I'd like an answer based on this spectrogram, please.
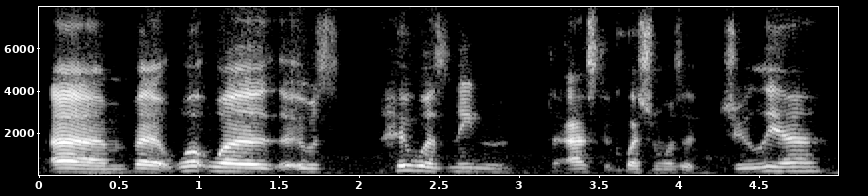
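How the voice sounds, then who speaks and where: A man's voice: high-pitched, moderate pace, slight background noise. A man hosting a live spiritual reading stream, rambling casually with many fillers and restarts. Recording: dull lo-fi stream audio.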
